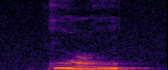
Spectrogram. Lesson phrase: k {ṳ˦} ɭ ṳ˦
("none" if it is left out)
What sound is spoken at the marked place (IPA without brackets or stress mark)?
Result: ṳ˦˨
